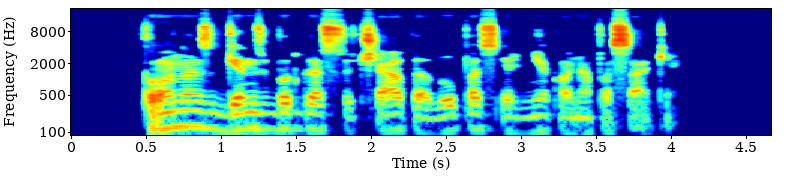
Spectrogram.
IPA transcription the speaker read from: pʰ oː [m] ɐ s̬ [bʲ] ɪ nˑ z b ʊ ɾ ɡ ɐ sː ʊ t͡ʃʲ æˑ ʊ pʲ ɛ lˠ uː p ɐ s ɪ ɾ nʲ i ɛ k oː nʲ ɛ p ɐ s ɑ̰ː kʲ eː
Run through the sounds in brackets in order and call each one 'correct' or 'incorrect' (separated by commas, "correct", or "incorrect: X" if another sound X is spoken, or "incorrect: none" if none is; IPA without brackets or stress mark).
incorrect: n, incorrect: ɡʲ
